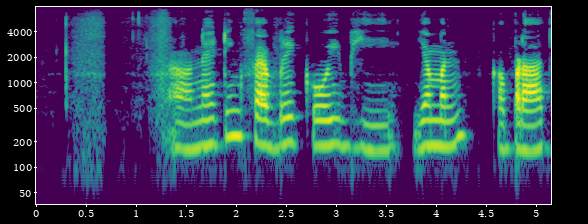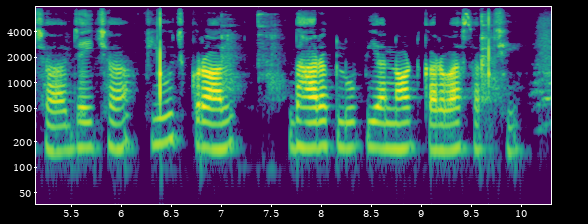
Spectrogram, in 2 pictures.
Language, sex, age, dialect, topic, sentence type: Magahi, female, 18-24, Northeastern/Surjapuri, agriculture, statement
